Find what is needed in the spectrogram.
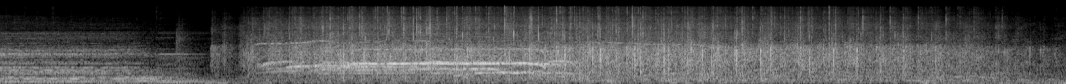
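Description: A choir holds its final chord and cuts it off together about two seconds in; the audience then breaks into loud applause and cheering, with shouts and whoops strongest in the next few seconds before the clapping slowly thins.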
